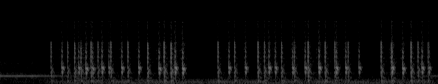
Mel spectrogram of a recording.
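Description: Rapid text-typing clicks from the PlayStation Home game, in quick bursts of evenly spaced ticks with short pauses between lines, faint and without speech.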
